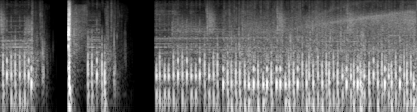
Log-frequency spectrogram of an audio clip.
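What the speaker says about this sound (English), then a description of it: "Now we can destroy this ugly bridge for the final time." Blocks of a bridge are broken in Minecraft with a rapid, steady run of short thudding hits, briefly stopping, then resuming as a dense mechanical patter until the end.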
